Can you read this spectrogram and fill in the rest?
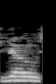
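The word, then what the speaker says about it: Io: The Yo is spelled I-O, but it would be pronounced Yo Saturnalia.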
